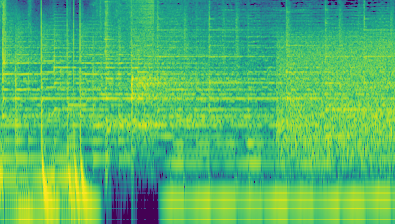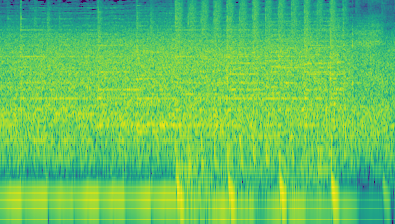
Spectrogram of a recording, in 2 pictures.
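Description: Augrabies Falls in flood roars as a steady, broad rushing wash of water, loud and continuous, with some tonal hum and clicks from nearby at the start.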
